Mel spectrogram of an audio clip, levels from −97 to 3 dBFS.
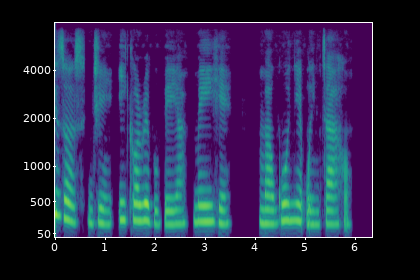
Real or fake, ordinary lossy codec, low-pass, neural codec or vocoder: real; none; 7.2 kHz; none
